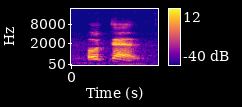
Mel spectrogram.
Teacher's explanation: In French, it's the same, but you can see here the way that they write it in French is they pronounce it as hôtel. They don't make the H strong.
